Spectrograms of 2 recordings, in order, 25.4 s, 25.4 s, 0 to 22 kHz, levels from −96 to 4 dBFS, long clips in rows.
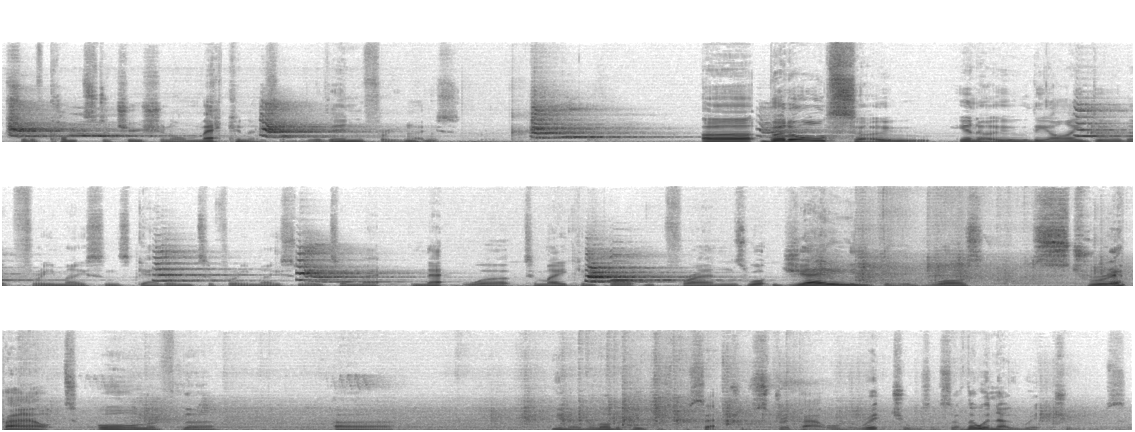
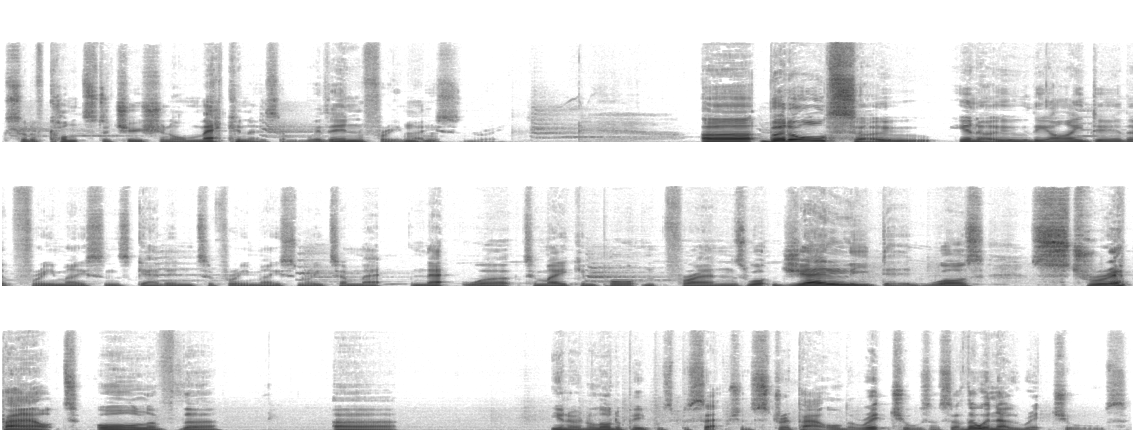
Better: second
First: animal sounds; loud; throughout; 1 dB below the speech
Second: animal sounds; faint; throughout; 30 dB below the speech

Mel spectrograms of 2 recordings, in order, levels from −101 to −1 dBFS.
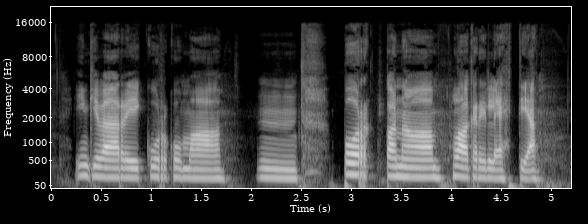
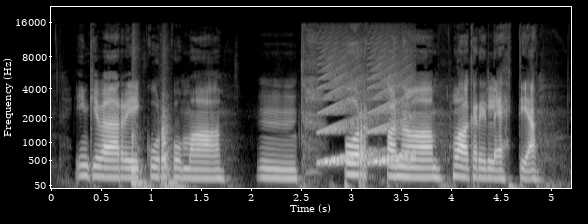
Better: first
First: none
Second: door banging; noticeable; at 1 s; peak 7 dB below the speech // siren; noticeable; from 2.5 to 3.5 s; peak 1 dB below the speech

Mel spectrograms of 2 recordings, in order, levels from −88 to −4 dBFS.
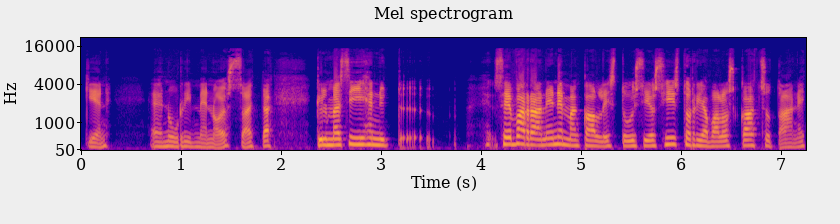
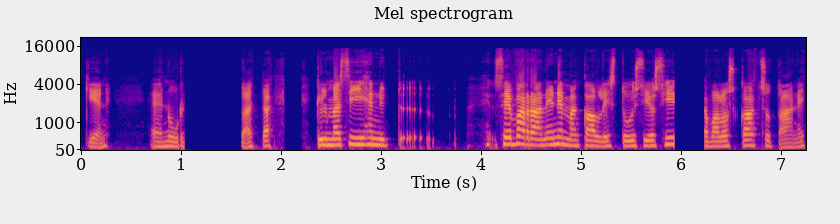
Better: first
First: none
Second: audio cutting out; at 1 s for 0.5 s, at 2 s and at 6 s

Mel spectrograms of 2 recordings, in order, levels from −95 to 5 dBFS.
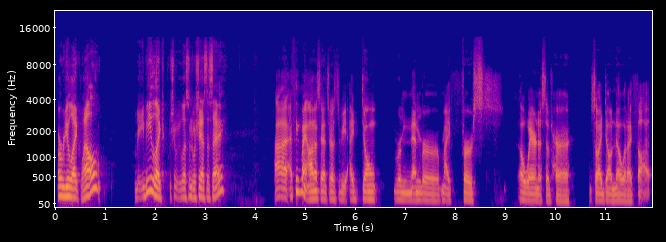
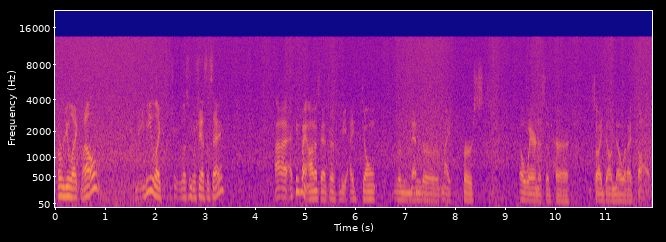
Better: first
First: none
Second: hiss; loud; throughout; 6 dB below the speech

